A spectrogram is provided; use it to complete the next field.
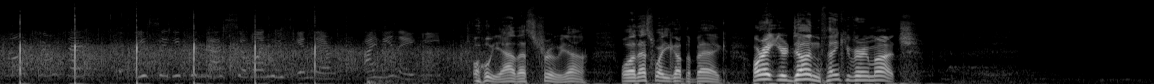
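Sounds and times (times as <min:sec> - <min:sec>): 
slow applause: 0:00.0 - 0:05.6
speech: 0:01.7 - 0:09.2.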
